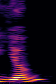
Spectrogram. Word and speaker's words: Jung: Pronunciation will be Young, not Jung.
